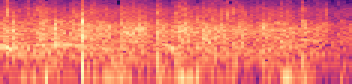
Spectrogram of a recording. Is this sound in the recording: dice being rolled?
no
